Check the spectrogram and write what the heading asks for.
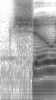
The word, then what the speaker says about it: SjoW: experience but he did show some incredible play in this tournament and I did just use the word show and his name is pronounced like that so it's almost a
